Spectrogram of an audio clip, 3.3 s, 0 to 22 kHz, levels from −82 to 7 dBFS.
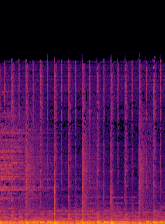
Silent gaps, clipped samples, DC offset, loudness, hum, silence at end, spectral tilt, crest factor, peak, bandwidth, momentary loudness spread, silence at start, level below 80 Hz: none; under 0.1%; under 0.1%; -19 LUFS; none; 0 s; -6 dB/octave; 16 dB; -2 dBFS; 17 kHz; 3 LU; 0 s; -24 dBFS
